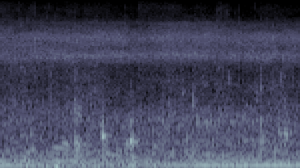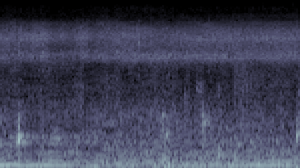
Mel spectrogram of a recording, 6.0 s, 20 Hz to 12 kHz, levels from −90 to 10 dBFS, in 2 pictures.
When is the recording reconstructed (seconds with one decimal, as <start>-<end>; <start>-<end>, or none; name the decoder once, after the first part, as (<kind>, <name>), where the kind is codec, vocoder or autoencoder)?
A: 3.1-4.2 (codec, SNAC)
